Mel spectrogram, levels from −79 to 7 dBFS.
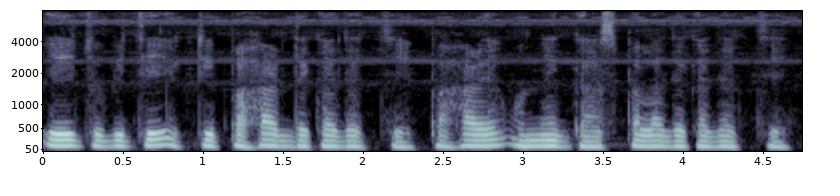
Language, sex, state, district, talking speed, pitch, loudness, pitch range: Bengali, male, Assam, Hailakandi, 140 wpm, 115 Hz, -17 LUFS, 110-120 Hz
